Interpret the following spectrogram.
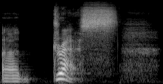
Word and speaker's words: address: As you said, the stress of this word as a verb is on the second syllable. So it's address and the is how how do you say it?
